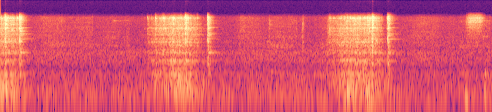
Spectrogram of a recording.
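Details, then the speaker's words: Car with the front driver-side wheel off, hub turned by hand: sharp, light clicks in small clusters every second or two, like a marble dropping, from behind the hub; brake pads not worn down; source unknown. "and you can kind of hear like sounds like a marble dropping right after I stop you here click click after that listen ready"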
